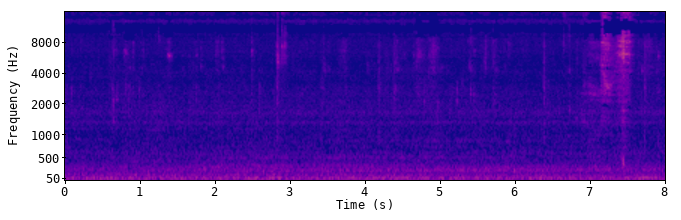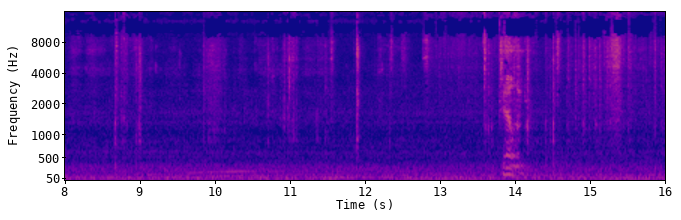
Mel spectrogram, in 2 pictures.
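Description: Steady low rumble of a parked vehicle's idling engine, heard inside the cabin. A few light clicks of a plastic spoon against a small cup come in the middle.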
